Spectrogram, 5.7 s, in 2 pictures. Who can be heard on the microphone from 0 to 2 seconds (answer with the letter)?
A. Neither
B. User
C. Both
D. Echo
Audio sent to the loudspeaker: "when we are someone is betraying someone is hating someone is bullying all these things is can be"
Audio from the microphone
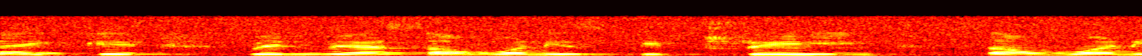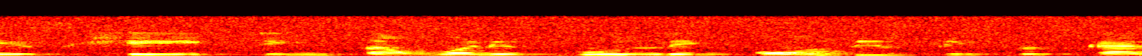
D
